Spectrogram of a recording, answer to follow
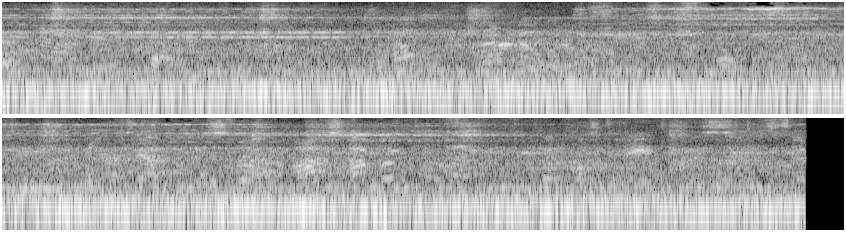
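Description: Steady low hum of an airliner cabin, with faint voices of other passengers talking over it.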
